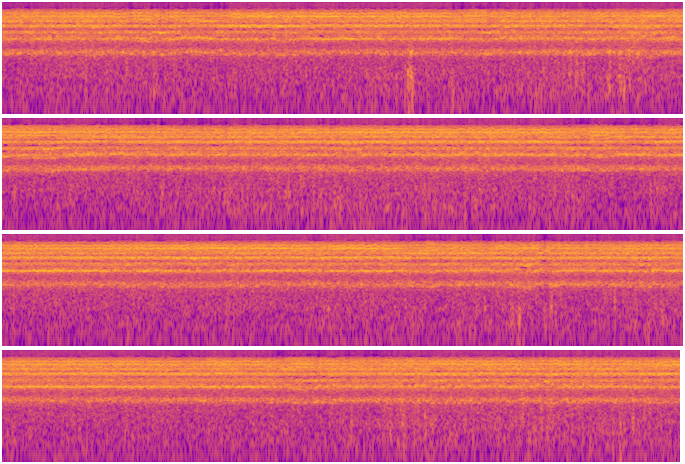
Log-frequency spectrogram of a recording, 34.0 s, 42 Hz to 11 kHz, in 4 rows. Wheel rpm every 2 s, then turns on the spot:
230, 220, 230, 230, 220, 230, 230, 230, 230, 230, 230, 230, 230, 240, 230, 230, 230.
none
